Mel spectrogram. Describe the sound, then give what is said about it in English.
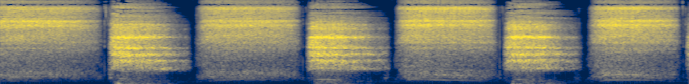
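Rapid, deep breathing from a breathwork technique: loud, airy breaths follow each other in quick alternation, about seven strong breath sounds separated by very brief gaps, with no talking. “with this technique, we're breathing in, really quite deeply and at quite a pace. So to give you an idea, it would sound a bit like this.”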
